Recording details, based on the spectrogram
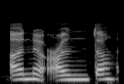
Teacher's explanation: ہم نون کی آواز کو ظاہر کر دیں گے، یعنی کہ ہم غنہ نہیں کریں گے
